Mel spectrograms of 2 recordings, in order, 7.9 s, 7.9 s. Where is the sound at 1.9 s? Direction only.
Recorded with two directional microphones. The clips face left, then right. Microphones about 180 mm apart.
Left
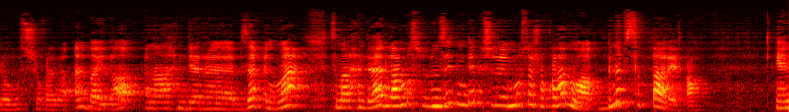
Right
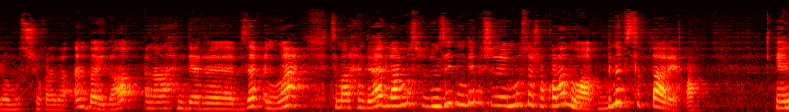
40° right (ahead or behind).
